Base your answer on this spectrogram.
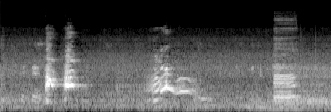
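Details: Indoors, a Shih Tzu reacting to sounds lets out two quick high yips about a third of a second apart, followed by a person speaking and a short final noise.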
